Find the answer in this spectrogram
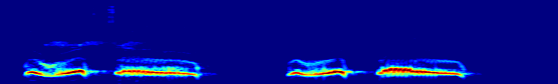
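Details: Calling spotted dove, its coo used to lure and stimulate other doves, recorded without background noise: two identical two-part phrases about one and a half seconds apart, each a quavering low note followed by a drawn-out steady coo.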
